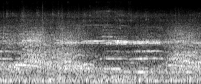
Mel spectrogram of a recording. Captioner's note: cheering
